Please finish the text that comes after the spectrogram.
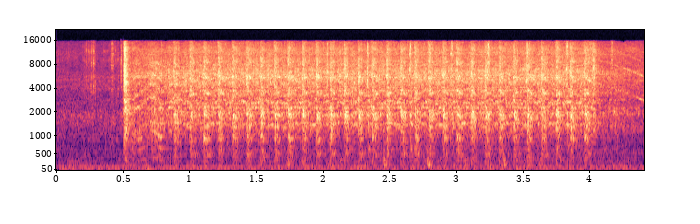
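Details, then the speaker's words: Chevy project truck: starter cranks at about three beats a second for several seconds but engine never fires; fuel pump not heard running, thought to be because a fuel pump part was left out so pump didn't turn on. "does the fuel line even turn on yeah i don't hear jack [ __ ] because that's how you can at least hear it no i don't think it was moving"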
